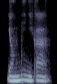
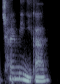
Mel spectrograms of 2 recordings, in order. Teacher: 영민이가 is LH, LH and 철민이가 is HH, LH. So that is if the first syllable in the AP starts with a tense or aspirated obstruent, like in 철민이가, the first tone is realized as high.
